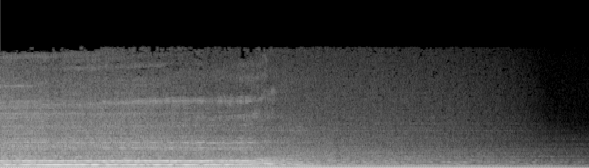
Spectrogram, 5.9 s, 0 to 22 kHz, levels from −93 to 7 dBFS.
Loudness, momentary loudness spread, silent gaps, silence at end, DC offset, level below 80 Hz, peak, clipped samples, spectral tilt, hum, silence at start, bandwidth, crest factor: -14 LUFS; 15 LU; none; 0 s; under 0.1%; -18 dBFS; 0 dBFS; under 0.1%; -5.5 dB/octave; none; 0 s; 15.5 kHz; 12 dB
